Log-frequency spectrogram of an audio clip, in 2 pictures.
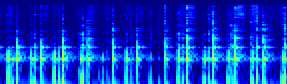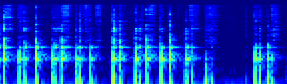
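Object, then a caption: Bamboo chopping board. Fingertips tap slowly and lightly on the face of a thin, solid bamboo cutting board held at an angle. A steady run of short, dry, woody knocks with a low thump and a hollow mid-range tone, each dying away almost instantly. The tapping pauses briefly near the end, then resumes.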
